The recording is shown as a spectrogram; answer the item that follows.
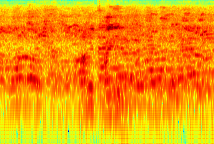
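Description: Several people talking at once: overlapping chatter in a crowd.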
